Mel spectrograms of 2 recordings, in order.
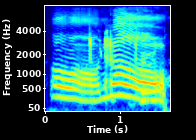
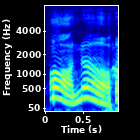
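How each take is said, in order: First: Louder, higher mock dismay; hammed-up oh no. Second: Said in the usual way. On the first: Mocking the husband's weak reaction, hammed-up. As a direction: stretch it out as a mock whine. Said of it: "It's just". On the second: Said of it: "But he's just there".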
